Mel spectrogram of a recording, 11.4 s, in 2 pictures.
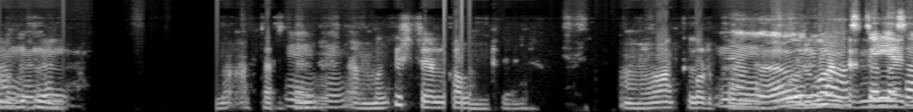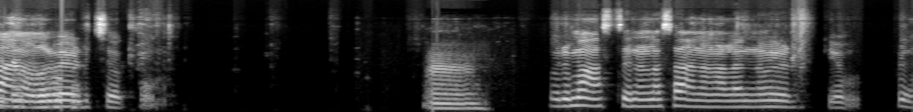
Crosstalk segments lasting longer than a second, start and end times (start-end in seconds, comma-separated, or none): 4.6-6.2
